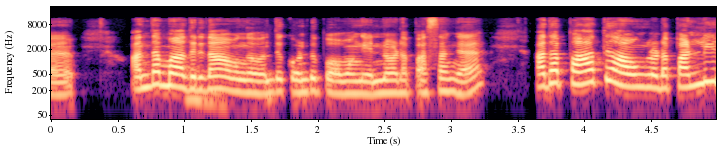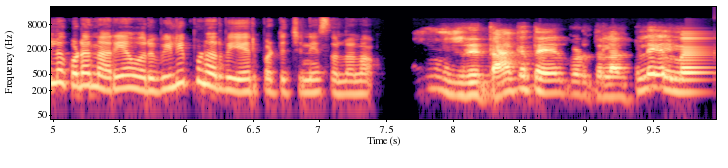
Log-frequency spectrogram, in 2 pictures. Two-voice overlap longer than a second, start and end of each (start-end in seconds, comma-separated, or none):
none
